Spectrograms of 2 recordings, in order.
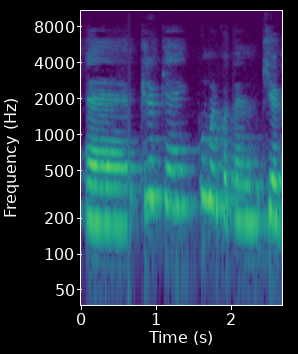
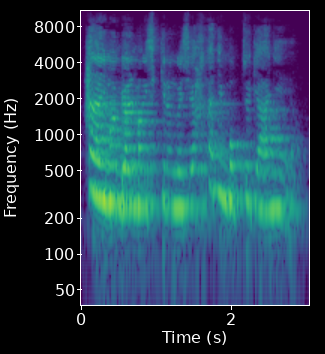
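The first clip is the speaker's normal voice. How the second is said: ordinary delivery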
